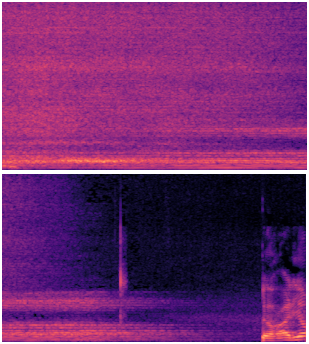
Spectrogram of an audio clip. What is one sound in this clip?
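A magical glow hums with a shimmering tone and slowly fades away.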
